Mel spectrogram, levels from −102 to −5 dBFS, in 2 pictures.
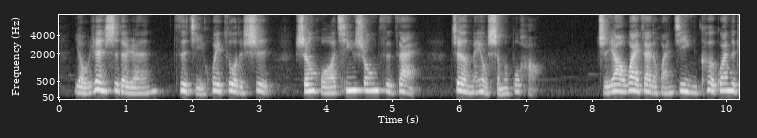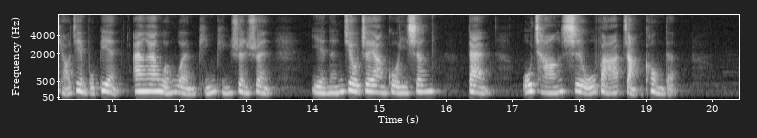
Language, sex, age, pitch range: Chinese, female, 50-69, 155-200 Hz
